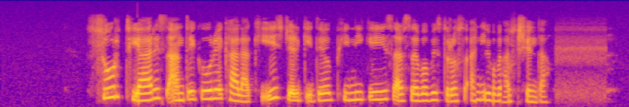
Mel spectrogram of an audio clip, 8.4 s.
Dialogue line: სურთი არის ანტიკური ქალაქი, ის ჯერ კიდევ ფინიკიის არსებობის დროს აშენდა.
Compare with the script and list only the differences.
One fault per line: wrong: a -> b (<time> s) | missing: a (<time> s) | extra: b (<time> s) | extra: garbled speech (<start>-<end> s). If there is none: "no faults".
extra: garbled speech (6.3-6.9 s)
